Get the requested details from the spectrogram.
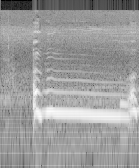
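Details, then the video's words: A West Highland White Terrier being taught to howl at sirens gives a sudden, long, steady howl that sags slightly in pitch as it fades. "Howl like a wolf, Katie!!"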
